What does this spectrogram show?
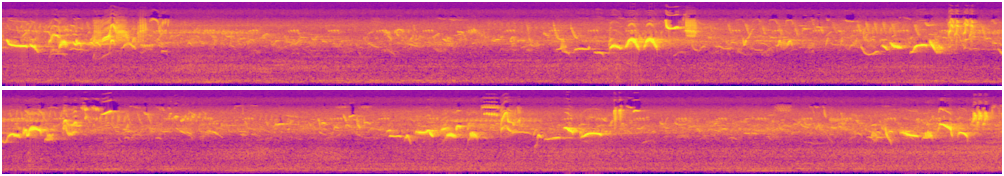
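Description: Songbird singing its dawn song: short warbling phrases of one to two seconds, about six of them, each several seconds apart, over a faint steady low background hum.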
